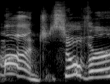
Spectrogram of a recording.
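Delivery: squeaky, very high-pitched voice. Showing how a former child star sounds in an animated movie, imitating a very squeaky voice. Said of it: "he was very squeaky voiced".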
